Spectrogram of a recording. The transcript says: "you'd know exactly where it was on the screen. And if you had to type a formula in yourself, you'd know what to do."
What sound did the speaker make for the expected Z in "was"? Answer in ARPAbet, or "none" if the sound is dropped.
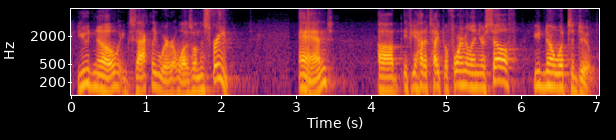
Z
